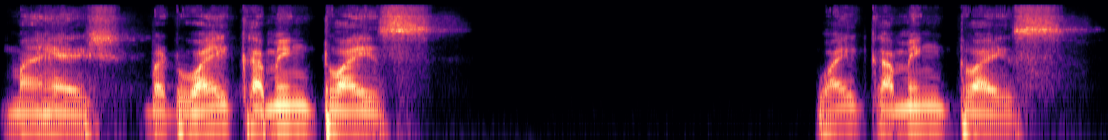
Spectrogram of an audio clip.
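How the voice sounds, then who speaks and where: A man with a Telugu Indian accent teaching a live software class, informally thinking aloud and repeatedly putting questions to students. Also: medium pitch, fairly even intonation, very slow, dry recording. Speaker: programming instructor.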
